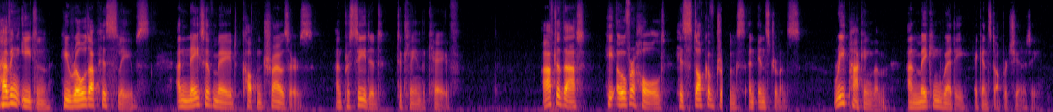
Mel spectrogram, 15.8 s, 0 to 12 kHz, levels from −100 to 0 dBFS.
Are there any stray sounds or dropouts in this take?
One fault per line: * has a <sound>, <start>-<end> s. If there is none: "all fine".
* has a dropout, 10.8-11.0 s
